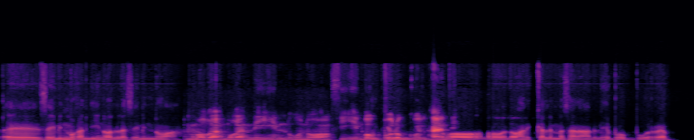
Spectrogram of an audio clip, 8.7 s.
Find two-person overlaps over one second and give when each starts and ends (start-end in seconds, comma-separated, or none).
none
